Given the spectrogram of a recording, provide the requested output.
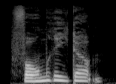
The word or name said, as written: formrigdom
